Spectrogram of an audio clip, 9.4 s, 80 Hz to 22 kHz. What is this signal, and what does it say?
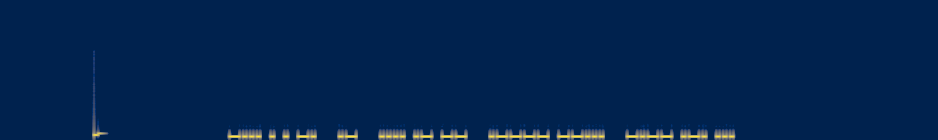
Morse code, heard as a keyed tone, about 34 wpm, 700 Hz. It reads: BEEN A HAM 17 YRS
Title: Common QSO Phrases Encore 35wpm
